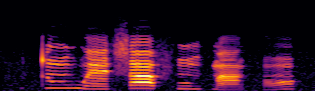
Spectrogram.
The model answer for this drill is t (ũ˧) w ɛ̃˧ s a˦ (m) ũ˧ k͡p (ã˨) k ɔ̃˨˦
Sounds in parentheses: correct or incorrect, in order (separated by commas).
incorrect, incorrect, correct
